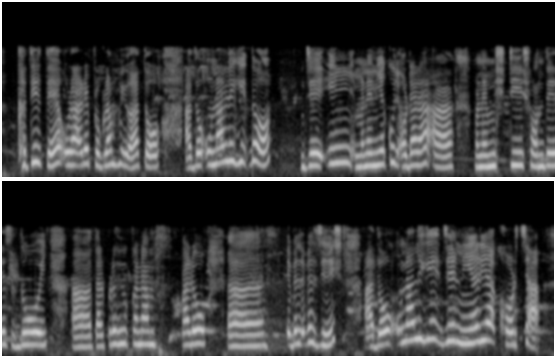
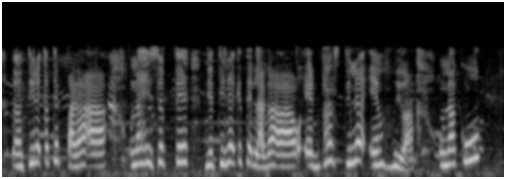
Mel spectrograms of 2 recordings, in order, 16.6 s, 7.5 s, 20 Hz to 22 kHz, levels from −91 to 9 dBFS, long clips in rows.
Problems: constant background noise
